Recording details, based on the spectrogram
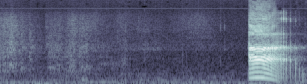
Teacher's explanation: Hamzah itu keluar dari pangkal tenggorokan.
